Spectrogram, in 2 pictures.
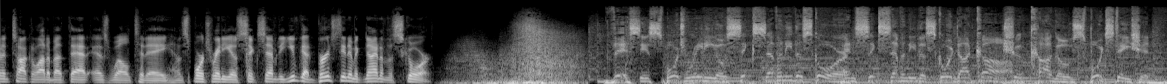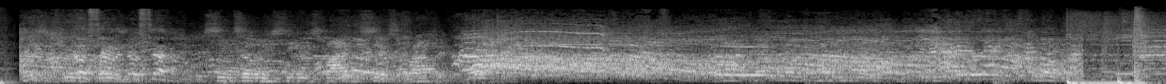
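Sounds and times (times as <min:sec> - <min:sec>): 
speech: 0:00.0 - 0:05.3, 0:06.1 - 0:16.8
crowd chattering at a draft party: 0:06.1 - 0:16.7, 0:18.6 - 0:22.6
crowd cheering loudly at a draft party: 0:06.1 - 0:23.3.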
